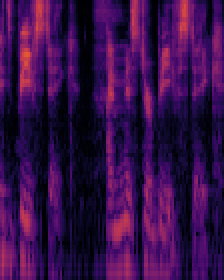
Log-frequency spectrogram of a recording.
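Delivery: soft, angry, sneering voice. Voicing Mr. Beefsteak as he tells the player his name, angry sneer. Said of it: "He looks over at you angrily, like a sneer on his face".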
